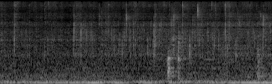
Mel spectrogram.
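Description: Tomatoes and a little turmeric fry in a pan with green chilli and garlic for a bean vegetable dish, a continuous close sizzle with light stirring scrapes and a few pops.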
